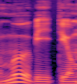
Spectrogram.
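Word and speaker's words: 夢ovie: 16 日都内で行われた北川さんの主演映画悪夢ちゃん、ザ・ムー夢ムービー、ムービーって読むんだね、漢字の夢に OVIE ですね、悪夢ちゃんザ・ムービーのイベントに北川景子さんと桃色クローバー Z が登場しました。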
